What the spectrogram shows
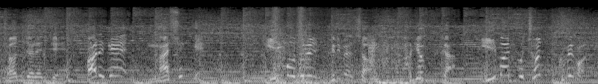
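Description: A woman narrating a hard-sell shopping ad in an urgent, exclamatory sales pitch. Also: big pitch swings, brisk. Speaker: TV shopping ad voice-over announcer. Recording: loud backing music. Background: loud music.

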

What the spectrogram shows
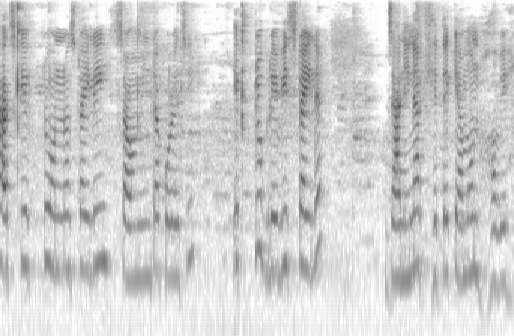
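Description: A young woman, talking fast and chatty in a casual home vlog, teasing her family along the way. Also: on the high side, fairly even intonation, faint music behind. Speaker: vlogger. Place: family home kitchen and garden.

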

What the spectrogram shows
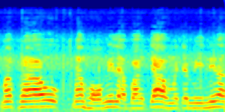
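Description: A man's voice: high voice, flat delivery, quick pace, slight background noise, low-quality recording. A man interviewing a farmer for a promotional video, eager and repeating the answers back, outdoors in a coconut orchard in the rain. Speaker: interviewer, fertilizer brand owner.

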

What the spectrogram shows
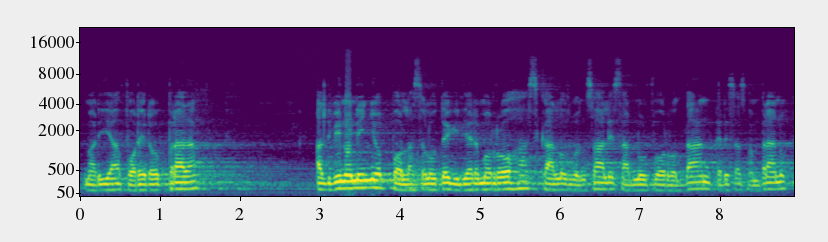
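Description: At the altar of a large church, a low-voiced Colombian priest reads Mass intentions from a list, reciting names in a measured, list-like way into the altar microphone. His male voice is warm with fairly even intonation. Long reverb makes the church recording echoey.

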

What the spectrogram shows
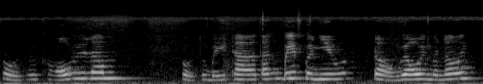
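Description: A woman's voice: on the high side, fairly even intonation, brisk, dark tone, close to an everyday voice. A woman with a Southern Vietnamese accent voicing the ghost of a young woman, a gossip who now regrets her deeds, rambling through her story with filler particles. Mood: rueful telling. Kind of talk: spirit possession drama.

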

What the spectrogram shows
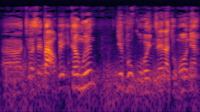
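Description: A man with a very high voice hosts a football challenge out on an open pitch. He calls out instructions and excited commentary, urging players on. The recording carries clear outdoor noise. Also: fast talker. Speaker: host running football challenges. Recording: noisy open-air recording.

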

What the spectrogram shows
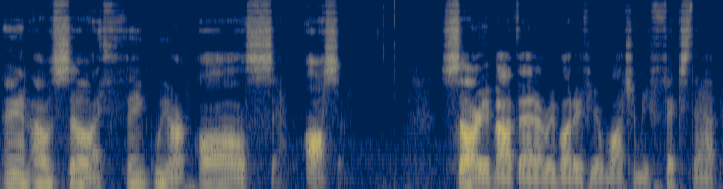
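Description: A man's voice: mid-range voice, little pitch movement, normal speed, bright, forceful tone. A man in his forties giving a screen-recorded coding tutorial from a home office, thinking aloud as he types, upbeat and chatty. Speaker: programming instructor.

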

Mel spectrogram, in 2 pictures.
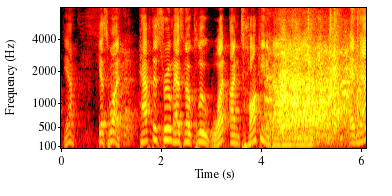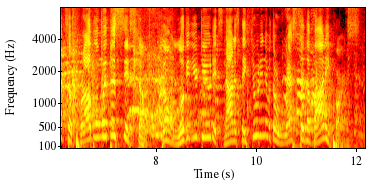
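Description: A young man performs stand-up with a high, swinging voice that climbs and drops as he acts out the people in his stories. The room is noisy around him. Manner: animated, acts out quoted voices, laughs mid-line. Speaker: stand-up comedian. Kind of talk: stand-up comedy set. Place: barbershop before a live audience.

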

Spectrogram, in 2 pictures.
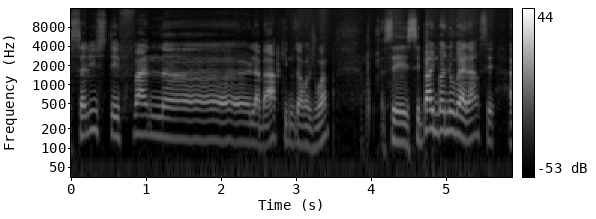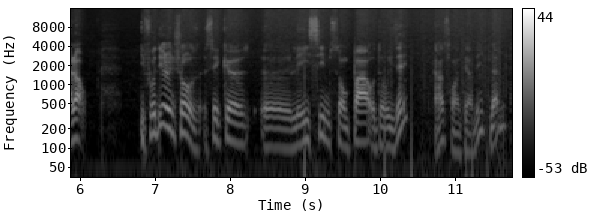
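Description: Chatty, hesitant live-stream host. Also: male voice, medium pitch, expressive, normal speed, a little mellow. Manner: chatty, hesitant, many fillers and restarts; reads viewer comments aloud. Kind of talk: casual live-stream chat. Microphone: new desk microphone being tested.

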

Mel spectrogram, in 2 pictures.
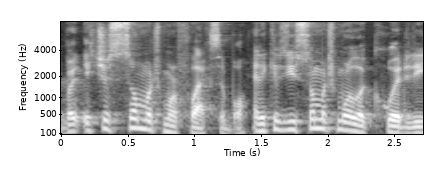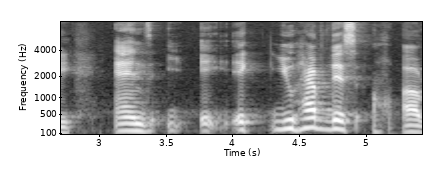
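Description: Nasal-sounding man explaining finance casually. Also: medium pitch. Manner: conversational, repeats himself with fillers and restarts. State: nasal from a cold. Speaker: finance video host.

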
